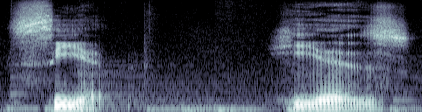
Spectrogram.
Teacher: we're going to hear a tiny, tiny, tiny little bit of a Y sound between the first word and the second word. Not a full Y sound, okay?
